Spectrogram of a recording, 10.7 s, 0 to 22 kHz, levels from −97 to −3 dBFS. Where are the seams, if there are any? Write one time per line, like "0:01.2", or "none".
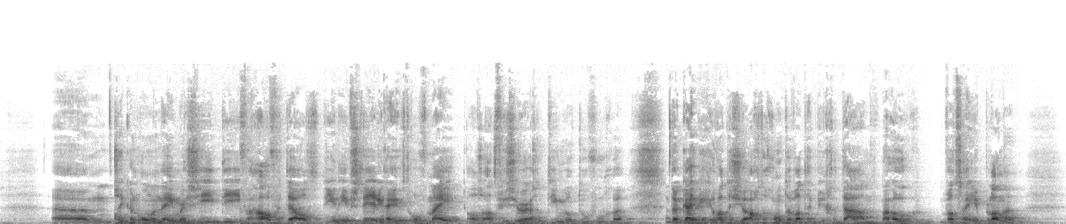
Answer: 0:01.1
0:02.4
0:03.8
0:05.3
0:06.7
0:07.1
0:09.4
